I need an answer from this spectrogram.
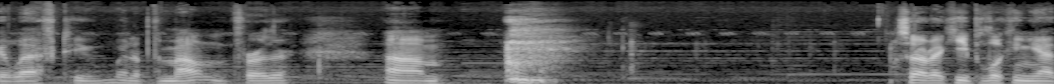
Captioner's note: clearing throat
